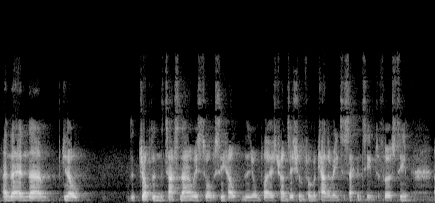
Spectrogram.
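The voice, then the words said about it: English accent, not American. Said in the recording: “people will be able to know from your accent that you're not originally from America ... you're from Nottingham”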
